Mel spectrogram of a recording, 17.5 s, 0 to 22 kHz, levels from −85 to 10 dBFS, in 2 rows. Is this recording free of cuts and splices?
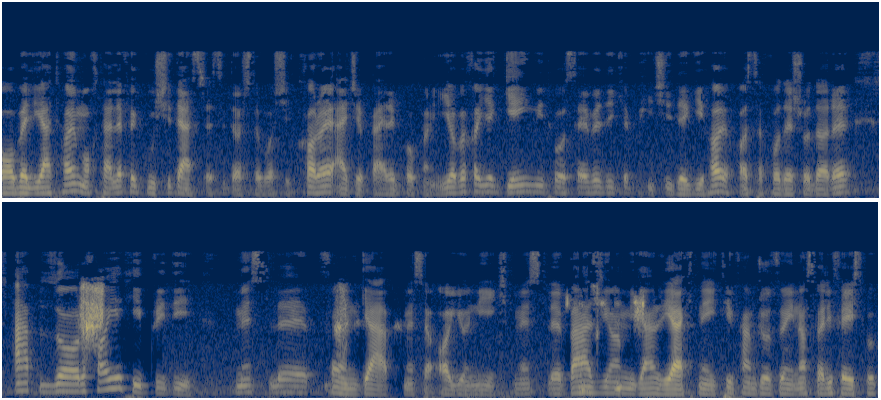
no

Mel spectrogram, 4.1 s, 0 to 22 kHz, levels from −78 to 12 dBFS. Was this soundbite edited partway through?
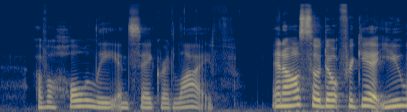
yes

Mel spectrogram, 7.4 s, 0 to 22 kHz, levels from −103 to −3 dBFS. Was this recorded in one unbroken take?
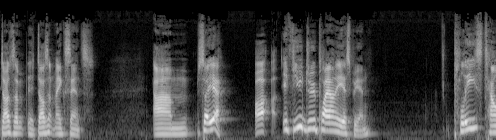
yes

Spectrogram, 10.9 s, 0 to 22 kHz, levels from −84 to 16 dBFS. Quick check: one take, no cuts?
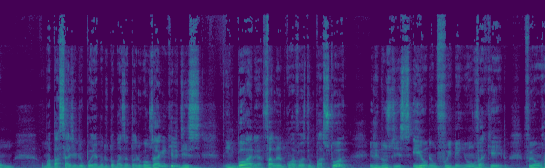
no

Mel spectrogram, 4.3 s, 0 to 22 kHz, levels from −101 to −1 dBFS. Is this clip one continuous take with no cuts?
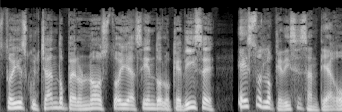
no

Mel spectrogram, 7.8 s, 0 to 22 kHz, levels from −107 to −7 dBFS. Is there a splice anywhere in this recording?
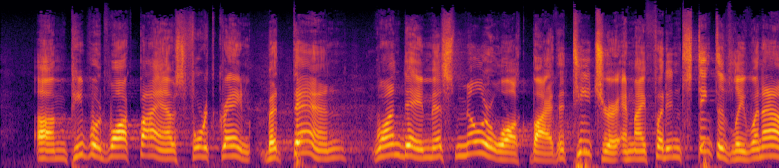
yes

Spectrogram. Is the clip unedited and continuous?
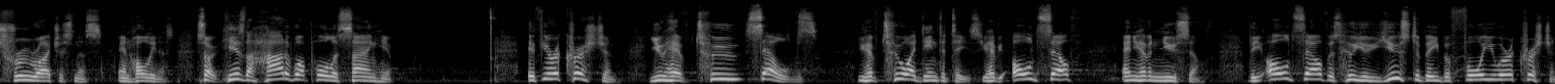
yes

